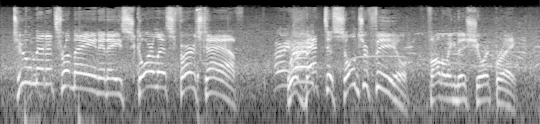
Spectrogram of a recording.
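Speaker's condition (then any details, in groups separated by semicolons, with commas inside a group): No condition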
